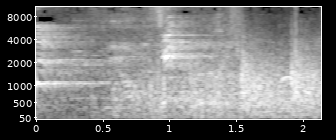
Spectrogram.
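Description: Two heavy thuds of wrestlers hitting the ring mat, amid shouting voices.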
